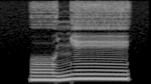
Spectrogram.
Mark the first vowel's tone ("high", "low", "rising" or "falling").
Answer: low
